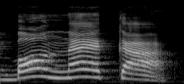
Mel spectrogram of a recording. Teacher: A sílaba né, a gente pronuncia com mais tonicidade. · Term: paroxítona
